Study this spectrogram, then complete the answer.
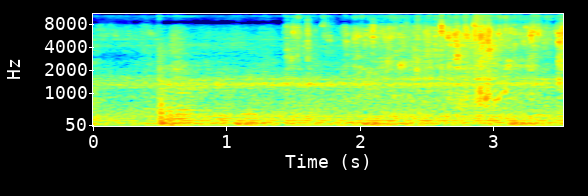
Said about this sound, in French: Je vais rajouter 2 bols d'eau.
